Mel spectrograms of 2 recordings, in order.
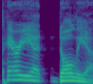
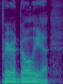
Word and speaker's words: pareidolia: It's called pareidolia, I believe is how it's pronounced, pareidolia.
